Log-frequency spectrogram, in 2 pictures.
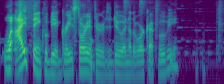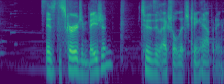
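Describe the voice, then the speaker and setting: A man's voice: lowish voice, moderate pace, faint music behind. A man explaining things casually as a nerdy fan on a discussion panel. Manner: self-described nerdy enthusiast. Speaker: round table panelist.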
